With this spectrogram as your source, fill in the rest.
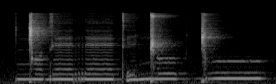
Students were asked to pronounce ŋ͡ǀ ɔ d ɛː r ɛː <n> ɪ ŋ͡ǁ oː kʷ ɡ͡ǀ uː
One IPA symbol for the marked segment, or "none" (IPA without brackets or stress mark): tʼ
